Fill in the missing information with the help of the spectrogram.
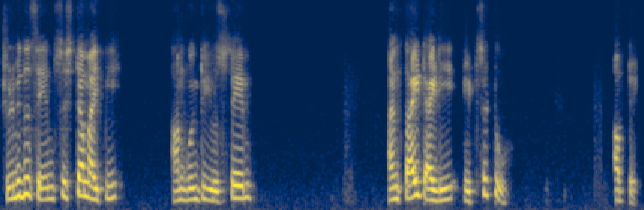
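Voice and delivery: faint, far-off voice; barely audible. Real, not acted. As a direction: voice dropping out of reach. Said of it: "Sir, your voice is very dimmed".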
